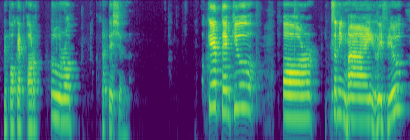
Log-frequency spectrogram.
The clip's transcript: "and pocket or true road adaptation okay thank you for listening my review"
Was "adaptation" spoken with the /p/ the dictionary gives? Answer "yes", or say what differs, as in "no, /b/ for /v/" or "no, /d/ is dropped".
no, /p/ is dropped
